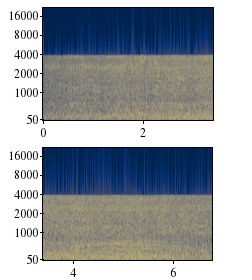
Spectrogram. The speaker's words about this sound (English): stares out of his high-rise office at the clogged Bangkok traffic.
